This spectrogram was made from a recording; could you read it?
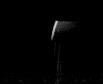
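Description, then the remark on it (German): A single simulated bat echolocation pulse, shifted to an audible pitch: one brief, high, rising chirp with a short fading tail, alone against silence. “Haben Sie es gehört? Das war der Puls.”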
